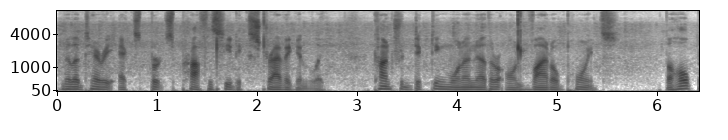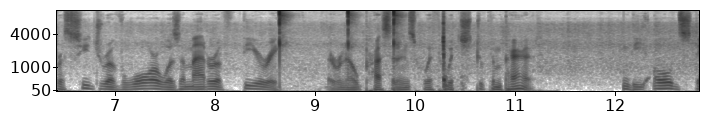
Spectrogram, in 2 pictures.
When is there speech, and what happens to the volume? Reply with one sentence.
You can hear the speech from 0.0 to 11.3 s, at a steady volume; and briefly from 12.1 to 12.7 s.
